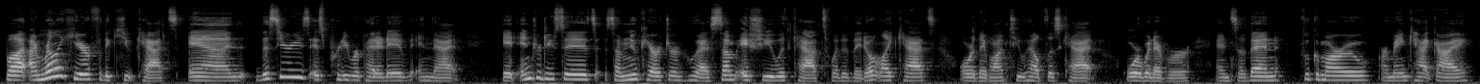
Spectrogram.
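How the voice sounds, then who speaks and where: A young woman, a bit hoarse from losing her voice, chatting casually at home to camera about what she has been reading, full of fillers and self-deprecating asides. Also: fairly low pitch, moderate pace. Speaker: manga vlogger. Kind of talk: casual review chat to camera. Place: indoors at home, sitting on the floor.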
